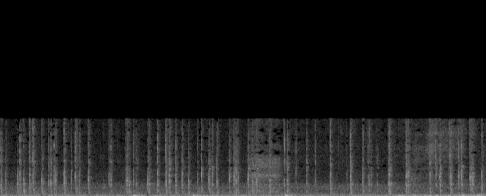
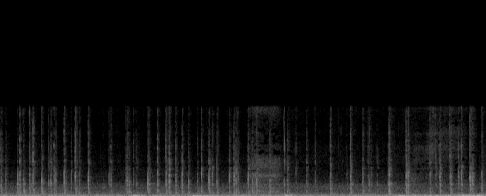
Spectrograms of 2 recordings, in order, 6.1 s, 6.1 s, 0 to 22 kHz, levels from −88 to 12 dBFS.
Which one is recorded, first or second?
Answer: second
